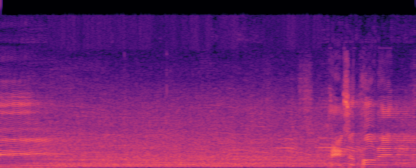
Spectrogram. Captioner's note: audience cheering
